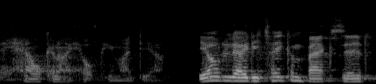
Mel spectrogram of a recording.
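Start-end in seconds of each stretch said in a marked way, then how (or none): 0.0-1.6 soft, calm and tender; gently disarm the angry stranger; a psychologist calmly answering an angry woman; calm and gentle. Retold or imitated. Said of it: "So she stayed calm".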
